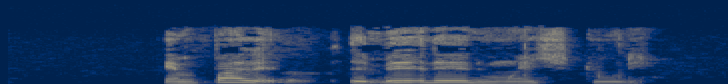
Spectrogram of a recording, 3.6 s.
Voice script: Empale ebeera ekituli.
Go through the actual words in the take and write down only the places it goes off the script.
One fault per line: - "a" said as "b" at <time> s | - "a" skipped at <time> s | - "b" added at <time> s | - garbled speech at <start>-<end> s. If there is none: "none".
- "erimu" added at 2.3 s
